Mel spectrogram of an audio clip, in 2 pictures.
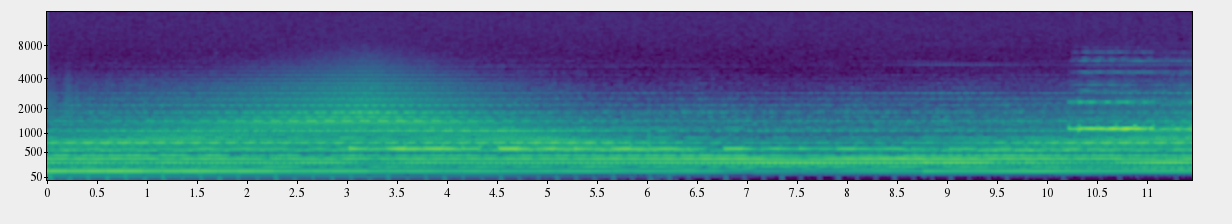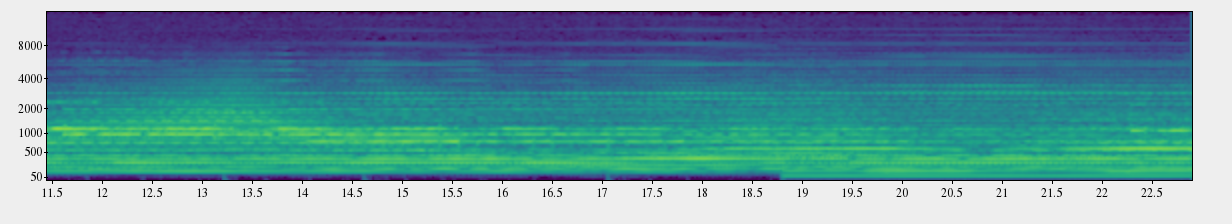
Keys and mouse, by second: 0.0 Return, 1.2-2.4 typing, 1.2-2.1 drag, 3.1 click, 8.1 space, 11.0 space, 11.7 click, 14.0 ctrl+s, 17.5 click, 18.1 click, 18.7 click, 20.0-22.6 drag.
